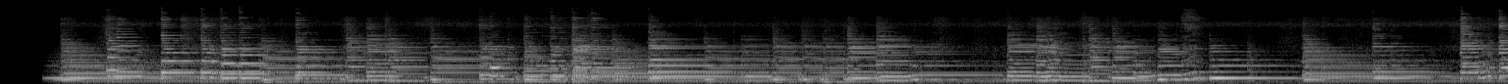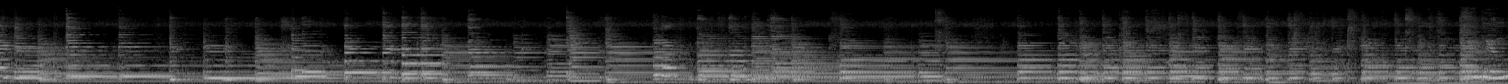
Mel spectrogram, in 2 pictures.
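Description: Nylon-string classical guitar played fingerstyle: a plucked melody over a moving bass line, played on without a break.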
